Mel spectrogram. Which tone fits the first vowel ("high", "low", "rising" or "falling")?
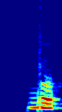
low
